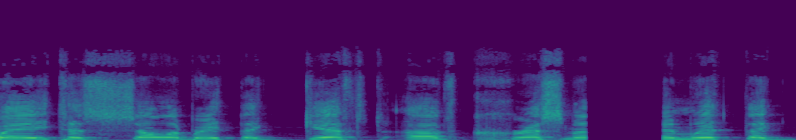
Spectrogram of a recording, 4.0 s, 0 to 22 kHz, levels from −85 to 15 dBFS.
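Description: At 2.93 s the sound cuts off abruptly and stays fully silent until 3.31 s, an audio dropout to silence lasting about 0.38 s. The input was likely lost for that stretch while recording carried on writing silence, so no room tone or noise floor remains and whatever happened in the gap is gone. On a waveform it shows as a flat line; a spectrogram shows a sharp-edged, completely empty vertical band.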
